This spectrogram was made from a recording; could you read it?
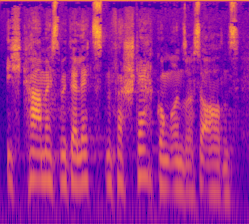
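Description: An actor playing a proud, impetuous young knight with a husky voice, intense and abrupt, in a 1940s German radio play. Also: male voice, a little high, fairly quick. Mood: impatient. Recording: old 1940s radio drama recording.

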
